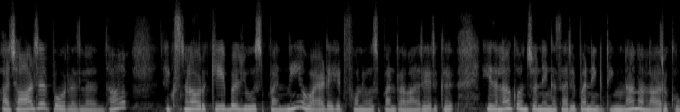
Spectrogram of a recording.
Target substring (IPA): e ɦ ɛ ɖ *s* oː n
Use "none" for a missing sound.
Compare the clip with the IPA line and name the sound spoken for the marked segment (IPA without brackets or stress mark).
f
